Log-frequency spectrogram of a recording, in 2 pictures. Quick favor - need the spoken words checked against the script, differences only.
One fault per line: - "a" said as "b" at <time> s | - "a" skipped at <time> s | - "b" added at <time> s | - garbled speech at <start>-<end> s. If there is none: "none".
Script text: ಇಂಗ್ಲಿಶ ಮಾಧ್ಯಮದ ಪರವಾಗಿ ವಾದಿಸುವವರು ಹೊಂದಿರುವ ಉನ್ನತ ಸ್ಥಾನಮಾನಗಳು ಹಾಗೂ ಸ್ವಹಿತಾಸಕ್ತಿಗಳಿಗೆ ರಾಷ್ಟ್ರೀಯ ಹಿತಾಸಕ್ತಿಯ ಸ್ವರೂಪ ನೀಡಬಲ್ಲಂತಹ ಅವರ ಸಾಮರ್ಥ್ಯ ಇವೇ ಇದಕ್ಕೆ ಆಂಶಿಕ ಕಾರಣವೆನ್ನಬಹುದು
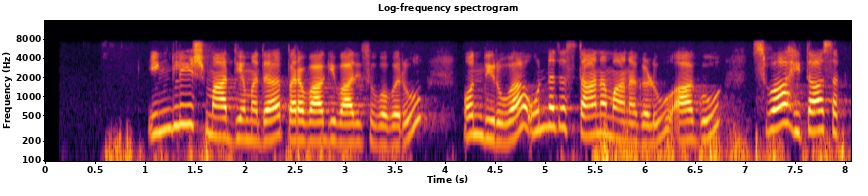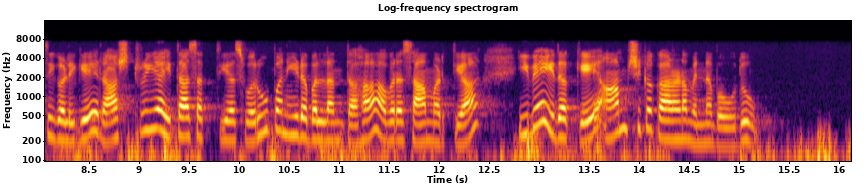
none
